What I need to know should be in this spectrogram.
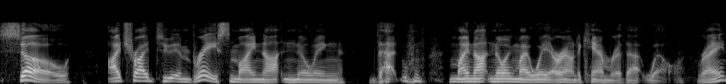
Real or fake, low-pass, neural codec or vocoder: real; 7.2 kHz; none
